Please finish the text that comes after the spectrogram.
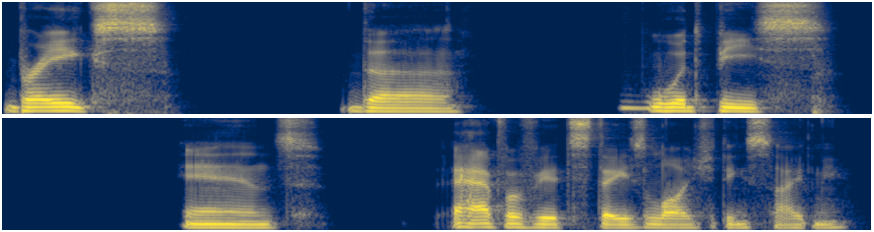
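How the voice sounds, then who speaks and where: A man's voice: deep voice, level tone, very slow, pauses often, clean tone. A man streaming a game and chatting casually, swearing freely and stumbling over the starts of his sentences. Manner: stammers and repeats words when starting sentences. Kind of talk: casual chat while gaming on a live stream.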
